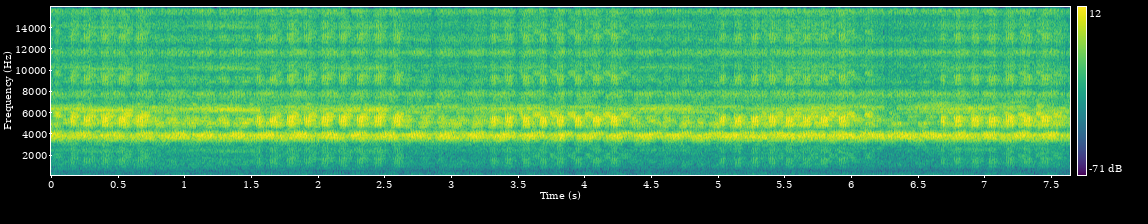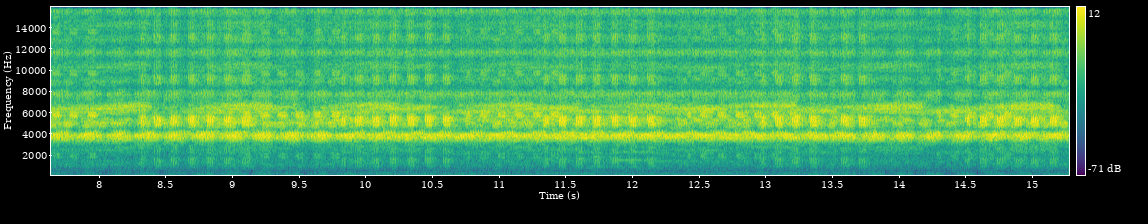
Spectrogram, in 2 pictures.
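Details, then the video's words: Towards dawn in autumn, many insects sing together in a Japanese garden, producing an even, high ringing trill with rhythmic pulsing notes running through it. "Autumn Insects voice Towards dawn"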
